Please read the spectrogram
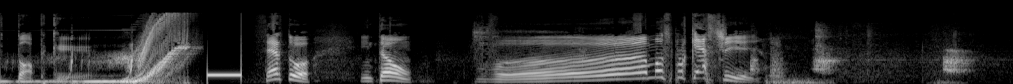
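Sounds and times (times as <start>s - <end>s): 
speech: 0.2s - 1.9s, 2.6s - 8.4s
dog barking: 7.5s - 8.5s, 9.4s - 9.8s.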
